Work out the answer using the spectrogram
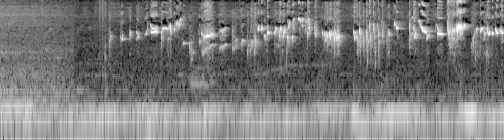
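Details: Female canary chattering: after a quiet hum-filled start, a dense, rapid jumble of high twittering, buzzy trills and thin whistles runs on for about seven seconds.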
